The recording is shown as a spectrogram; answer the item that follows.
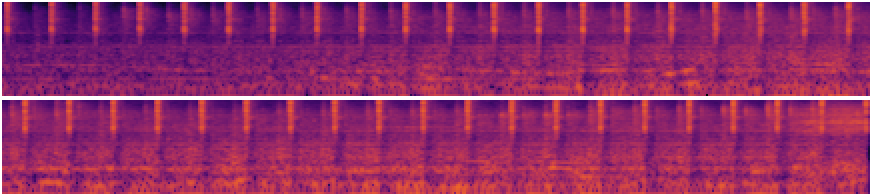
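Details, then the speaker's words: Focused shockwave therapy device during chiropractic treatment of an adult female golfer and new runner, near the end of treatment: rapid regular sharp clicking pulses, about three per second, over low room rumble; energy active about an inch into the skin. "so with the focus shock wve the energy actually doesn't start or the energy output doesn't start until several inches into the skin"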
